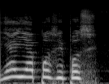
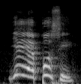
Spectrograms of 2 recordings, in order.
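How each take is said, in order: First: Higher, mocking "Ya, ya, posi, posi" that means I don't believe you; sarcastic posi. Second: High, bright "Ya, ya, posi" as a plain yes; affirming posi. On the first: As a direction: drag out "posi" with disbelief. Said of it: "Eso implica que no le cree". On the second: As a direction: say "posi" as a cheerful agreement. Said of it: "Afirmación". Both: Shown as a demonstration.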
